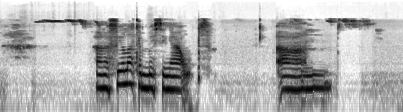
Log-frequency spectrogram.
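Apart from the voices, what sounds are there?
birds singing outside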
